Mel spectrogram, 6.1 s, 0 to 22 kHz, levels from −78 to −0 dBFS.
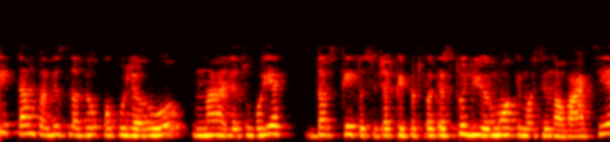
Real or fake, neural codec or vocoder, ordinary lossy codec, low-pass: real; none; MP3, 24 kbps; 7.2 kHz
